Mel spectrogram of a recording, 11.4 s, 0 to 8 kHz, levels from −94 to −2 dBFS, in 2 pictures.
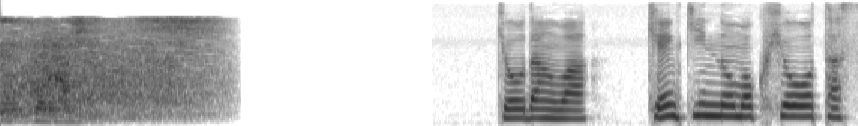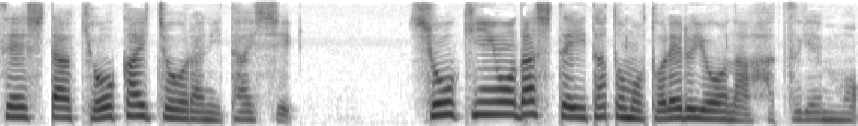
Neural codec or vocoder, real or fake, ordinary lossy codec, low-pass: none; real; none; 7.2 kHz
